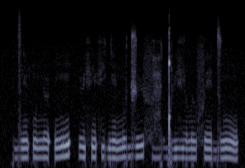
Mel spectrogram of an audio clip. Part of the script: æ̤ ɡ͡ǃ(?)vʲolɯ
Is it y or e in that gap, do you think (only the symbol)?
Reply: y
